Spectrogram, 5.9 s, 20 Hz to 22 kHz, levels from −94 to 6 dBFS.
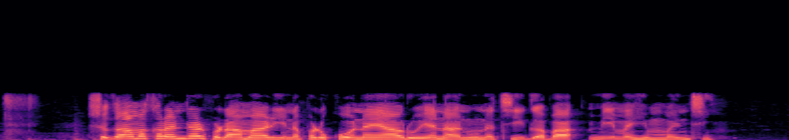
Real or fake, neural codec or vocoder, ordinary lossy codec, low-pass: real; none; none; 7.2 kHz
